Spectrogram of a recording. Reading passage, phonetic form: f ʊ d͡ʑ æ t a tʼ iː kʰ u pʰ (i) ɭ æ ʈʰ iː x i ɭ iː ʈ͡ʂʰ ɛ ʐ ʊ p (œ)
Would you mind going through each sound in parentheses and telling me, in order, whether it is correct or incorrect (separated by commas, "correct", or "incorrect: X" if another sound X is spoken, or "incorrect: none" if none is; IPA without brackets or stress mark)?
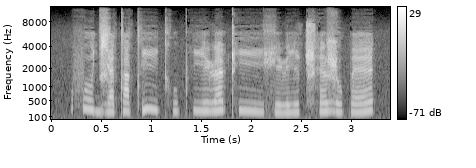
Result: incorrect: iː, incorrect: ɛ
